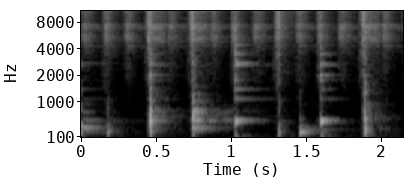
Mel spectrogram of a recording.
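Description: Pop percussion metronome loop at 210 beats per minute in 4/4: a fast, even pattern of percussion strikes, some with short pitched tones.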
